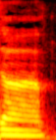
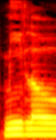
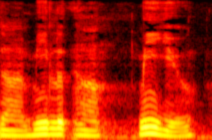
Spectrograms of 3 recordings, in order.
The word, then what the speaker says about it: Miyoo: I want to go over, this is Miyoo. I guess I've been pronouncing Milo or Mi is Miyoo. I guess Y-O-E. I guess you pronounce it as a U.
